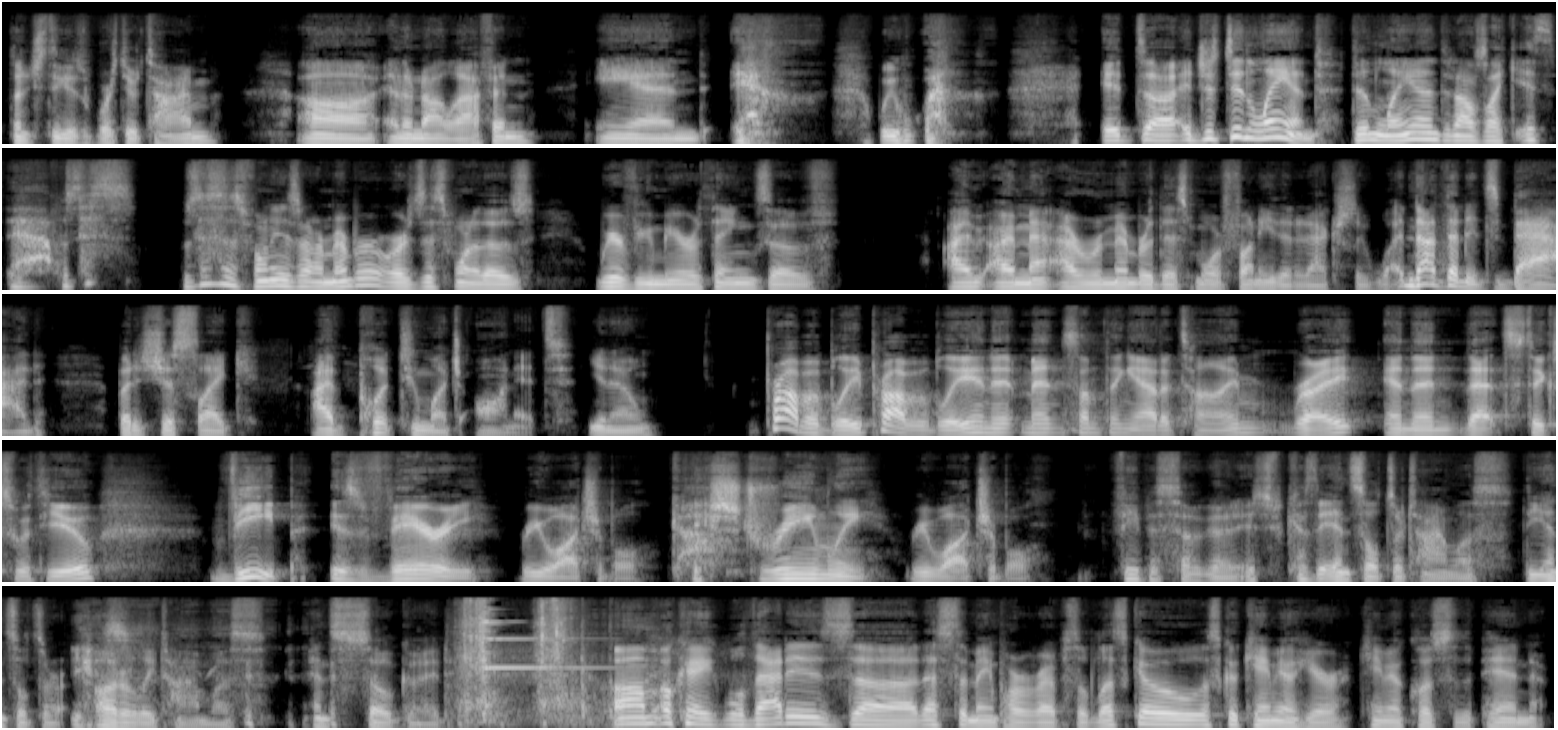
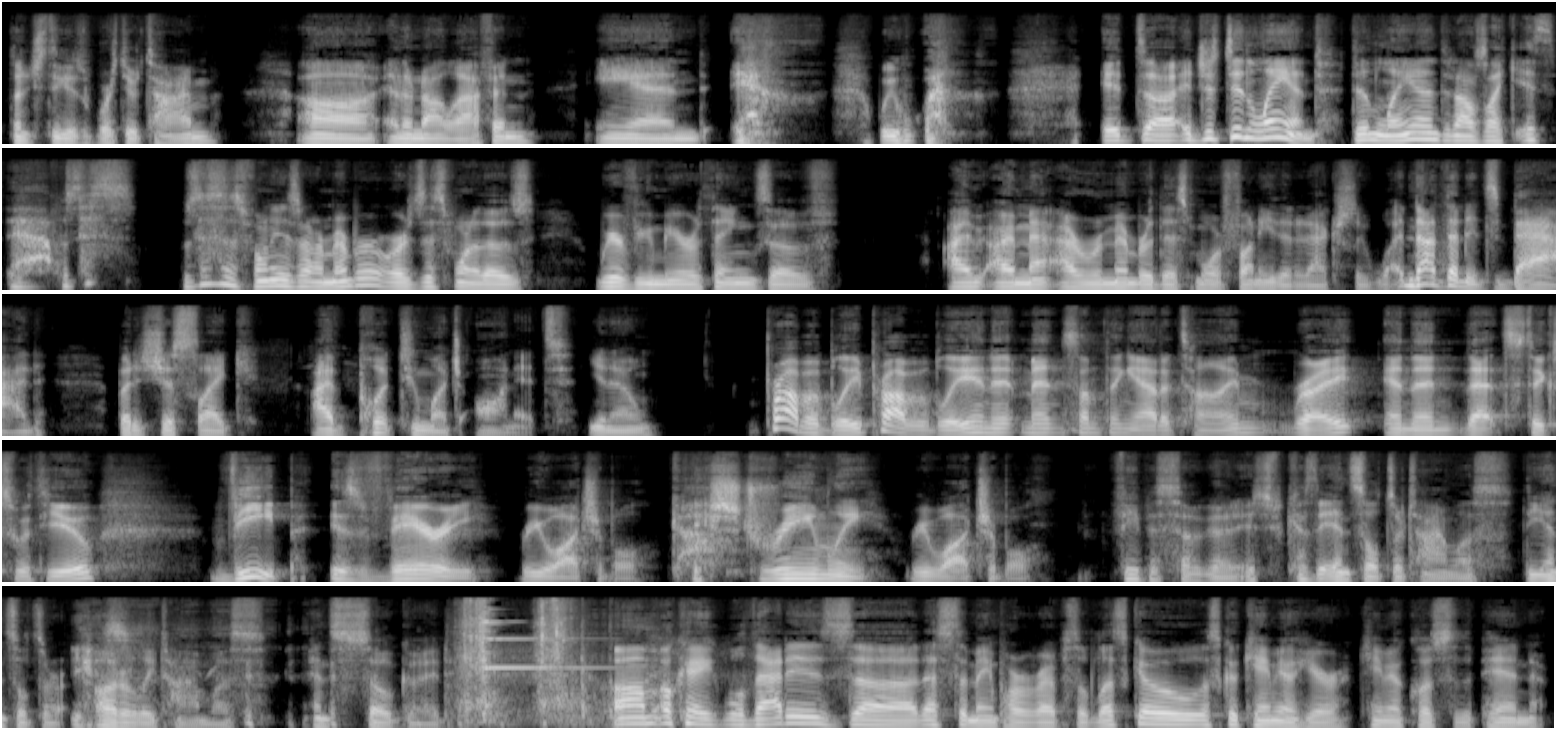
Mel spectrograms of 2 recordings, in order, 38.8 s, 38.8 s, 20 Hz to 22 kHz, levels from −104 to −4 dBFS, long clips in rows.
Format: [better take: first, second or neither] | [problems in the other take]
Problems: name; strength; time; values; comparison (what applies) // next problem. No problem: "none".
neither | none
